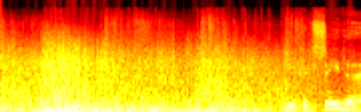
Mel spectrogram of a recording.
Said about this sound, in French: On voyait les salves et les obus tirés par les bateaux fendre l'air comme des bestioles lumineuses. On voyait les navires exploser. On ne savait pas s'ils étaient américains ou japonais.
